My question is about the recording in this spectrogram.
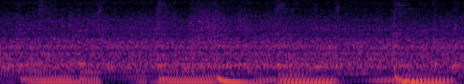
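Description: Handheld butane gas torch hissing steadily as its blue flame heats a steel pliers nose to red heat, under background music with low notes.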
